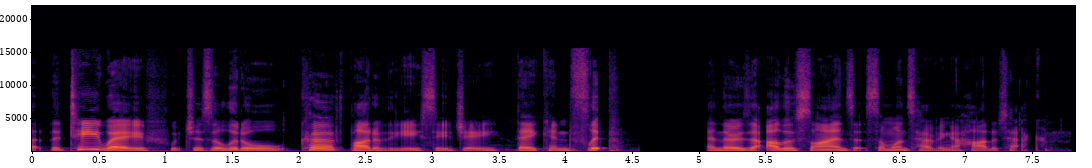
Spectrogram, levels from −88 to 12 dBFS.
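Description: A recording of speech, with no technical fault to be heard anywhere in it. Nothing calls for a time or a cause.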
